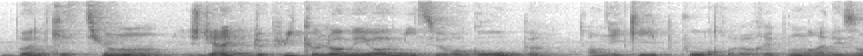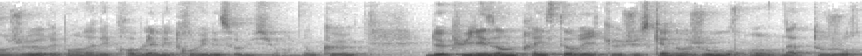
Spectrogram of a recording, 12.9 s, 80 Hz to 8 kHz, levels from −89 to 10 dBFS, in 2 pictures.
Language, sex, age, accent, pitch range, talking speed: French, male, 40-59, French, 100-125 Hz, 185 wpm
